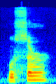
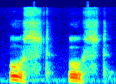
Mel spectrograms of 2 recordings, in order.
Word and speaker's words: Ust: Well, how do you pronounce that? Usur? No, Ust. Okay, Ust.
